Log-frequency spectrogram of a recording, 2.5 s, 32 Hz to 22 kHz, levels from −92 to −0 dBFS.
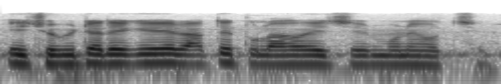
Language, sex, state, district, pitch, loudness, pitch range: Bengali, male, Tripura, West Tripura, 155 Hz, -16 LUFS, 150-160 Hz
